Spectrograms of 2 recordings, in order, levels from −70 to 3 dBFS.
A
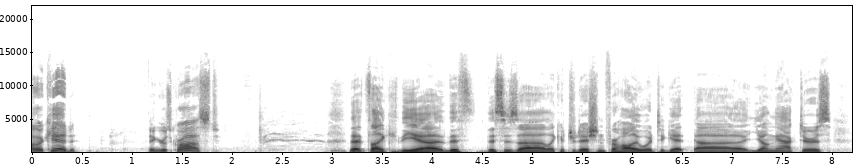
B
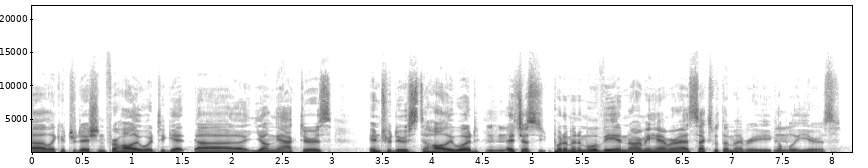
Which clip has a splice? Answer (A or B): A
